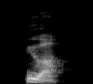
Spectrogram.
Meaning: abbreviation of unité astronomique
- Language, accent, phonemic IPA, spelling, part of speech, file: French, France, /y.a/, ua, noun, LL-Q150 (fra)-ua.wav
